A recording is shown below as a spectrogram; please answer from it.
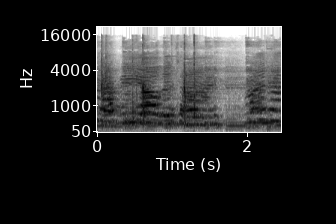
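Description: A few sharp hand claps, irregularly spaced, over a children's song being sung.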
